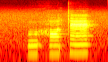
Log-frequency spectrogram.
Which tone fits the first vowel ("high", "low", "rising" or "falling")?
low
